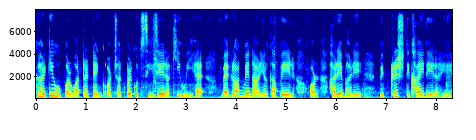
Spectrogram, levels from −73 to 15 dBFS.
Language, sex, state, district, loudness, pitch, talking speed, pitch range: Hindi, female, Assam, Sonitpur, -15 LUFS, 220 Hz, 185 wpm, 210-240 Hz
